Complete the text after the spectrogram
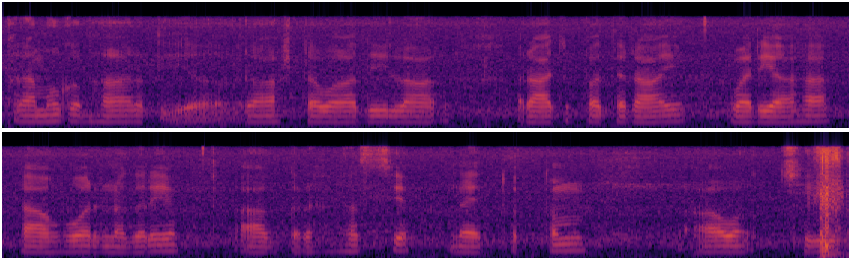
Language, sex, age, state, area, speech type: Sanskrit, male, 18-30, Uttar Pradesh, urban, read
